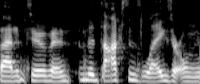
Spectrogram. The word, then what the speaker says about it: dachshund: They're like the little, what are they, dachshund? Yeah. Is that how you pronounce it?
